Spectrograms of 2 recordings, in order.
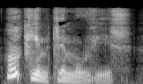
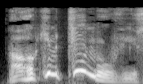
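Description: First: Low, blank "O kim ty mówisz?"; low puzzled question. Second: "ty" punched in "A o kim ty mówisz?"; stress on TY. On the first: Confused boy asking his friend, low puzzled question. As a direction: ask it low, without pushing any word. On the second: Friend returning the question, stress on "ty". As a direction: turn the question back, leaning on "ty". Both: A narrator's reading.

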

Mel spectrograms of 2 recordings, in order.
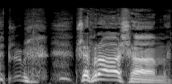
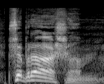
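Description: First: Stammered apology. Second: Higher-pitched sorry; apology. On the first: Ron repeating himself to Angelina, stammering an apology. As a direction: break off after the first syllable, then restart. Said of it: "powtórzył Ron". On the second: Ron to Angelina after his mistake, apologetic. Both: A narrator's reading.

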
